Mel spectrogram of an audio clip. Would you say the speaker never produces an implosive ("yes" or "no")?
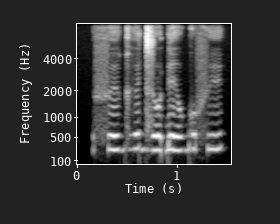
no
